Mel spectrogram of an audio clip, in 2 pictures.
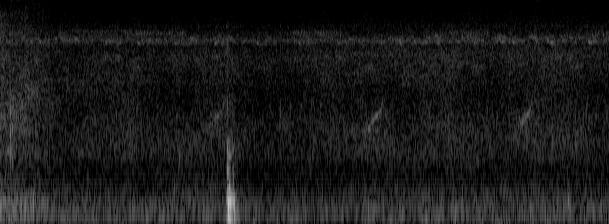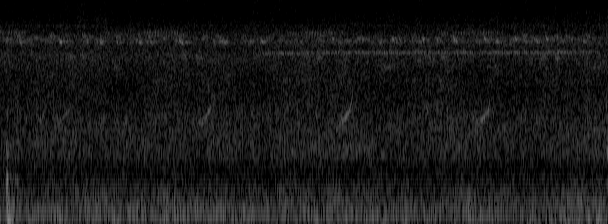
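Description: Faint outdoor ambience: a steady high insect trill with a soft rising chirp about every one and a half seconds, and one sharp knock about two seconds in.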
